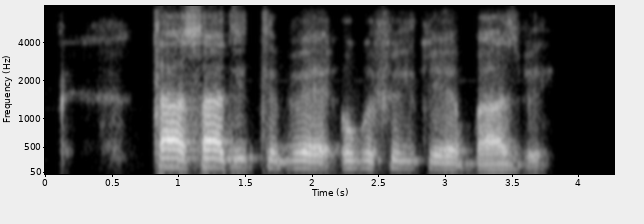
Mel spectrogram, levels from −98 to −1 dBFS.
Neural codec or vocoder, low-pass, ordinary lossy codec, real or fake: codec, 16 kHz, 8 kbps, FunCodec, trained on LibriTTS, 25 frames a second; 7.2 kHz; Opus, 16 kbps; fake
